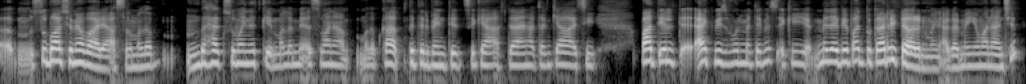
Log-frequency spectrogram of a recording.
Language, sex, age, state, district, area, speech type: Kashmiri, female, 60+, Jammu and Kashmir, Srinagar, urban, spontaneous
